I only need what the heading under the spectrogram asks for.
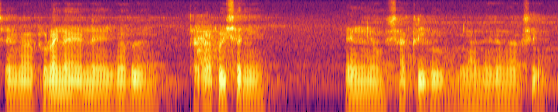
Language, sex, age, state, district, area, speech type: Bodo, male, 30-45, Assam, Kokrajhar, rural, spontaneous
